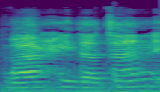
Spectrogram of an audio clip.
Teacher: واحدة, if you are stopping here, you are going to add a ta marbuta. Make sure you do give it a little bit of hams. We don't want to drop this ha. So make sure that you do give it a little bit of air.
